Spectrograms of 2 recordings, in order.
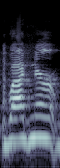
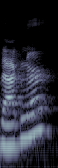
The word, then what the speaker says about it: Wagner: No, that's that's Wagner. Wagner Mora. Vagner. Is it Vagner?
